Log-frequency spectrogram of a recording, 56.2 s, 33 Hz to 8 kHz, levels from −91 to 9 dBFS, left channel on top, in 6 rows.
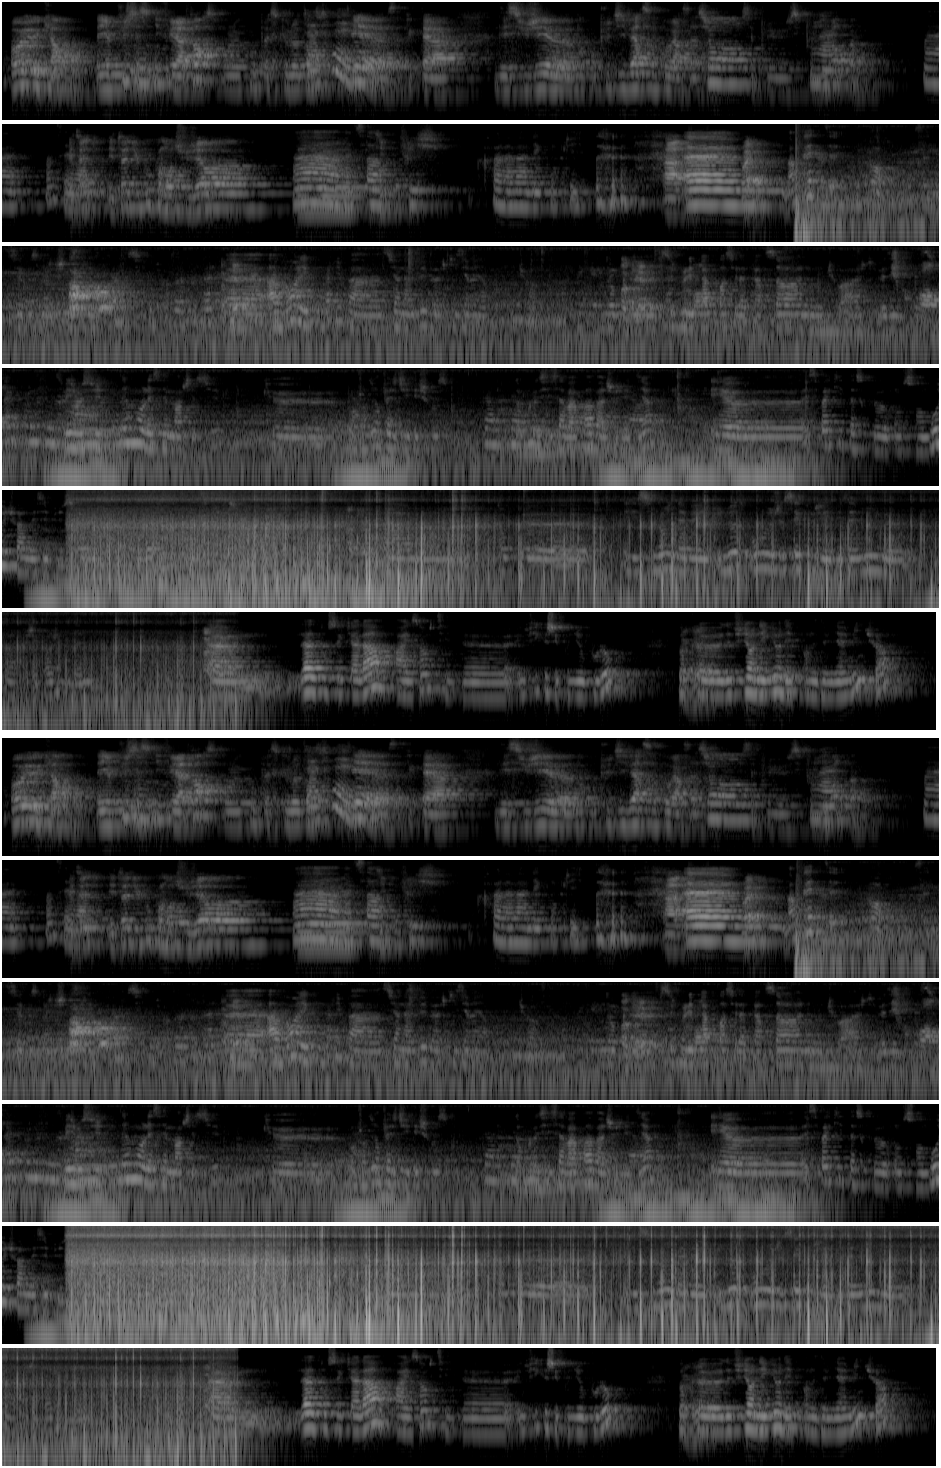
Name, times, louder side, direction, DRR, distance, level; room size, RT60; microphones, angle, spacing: voice 1, 0.1-3.2 3.5-3.9 4.2-8.4 10.0-10.3 10.5-11.8 12.3-12.8 13.1-13.7 16.0-16.2 16.8-16.9 21.0-21.1 24.9-25.2 25.6-25.8 27.6-28.1 40.9-41.2 48.8-49.1 53.6-53.9, left 1 dB, 35° left, -2 dB, 2.5 m, -51 dB
voice 2, 1.2-1.7 3.0-3.6 8.1-8.4 9.2-9.5 9.8-10.2 12.3-13.2 14.1-17.7 18.0-18.2 18.8-23.6 24.0-24.1 24.7-28.1 28.7-30.3 30.8-32.6 33.2-34.6 35.2-40.2 41.3-43.4 43.7-48.0 48.3-52.9 53.6-55.7, equal, 5° right, 3 dB, 0.8 m, -51 dB
Dog, 17.3-36.2, left 1 dB, 75° left, 2.4 m, -54 dB
sound 1, 26.6-29.4 31.4-32.2 33.1-36.1 37.7-41.6, equal, 15° left, 2.6 m, -53 dB
sound 2, 38.1-49.2, right 9 dB, 85° right, 0.3 m, -40 dB
15.5 x 14.5 x 3.1 m, 1.0 s
head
